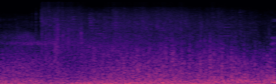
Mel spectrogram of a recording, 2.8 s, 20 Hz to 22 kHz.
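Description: Mortar shells explode on a Company of Heroes 3 battlefield on the Longstop map: a steady, rumbling wash of blasts and debris noise, moderately loud and sustained without pause.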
